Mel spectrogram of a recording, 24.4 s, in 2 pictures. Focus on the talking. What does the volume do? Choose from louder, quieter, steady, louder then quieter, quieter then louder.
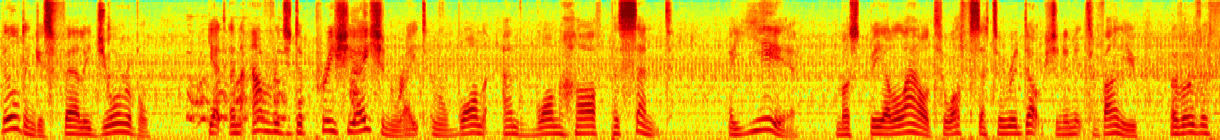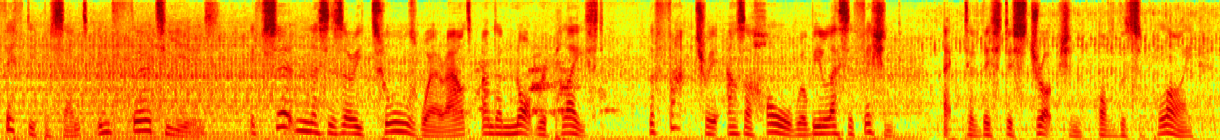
steady.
